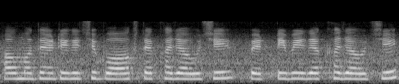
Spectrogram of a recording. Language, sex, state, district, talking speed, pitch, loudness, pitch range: Odia, female, Odisha, Malkangiri, 150 wpm, 265 Hz, -13 LUFS, 260-275 Hz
